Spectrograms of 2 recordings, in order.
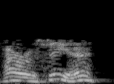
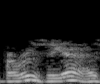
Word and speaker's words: parousia: The coming of verse 1 is the parousia, or parousia, as some pronounce the word.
